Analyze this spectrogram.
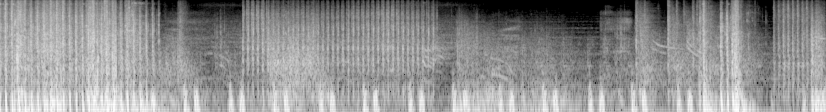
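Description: Rapid gunfire rattles in bursts from a game.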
